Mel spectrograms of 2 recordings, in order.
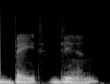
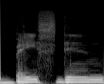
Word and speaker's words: Beit Din: So it says a Beth, actually Beit Din. Romanized is Beit Din, is literally a house of judgment. So the Ashkenazim are going to say Beis Din because they have a different pronunciation.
